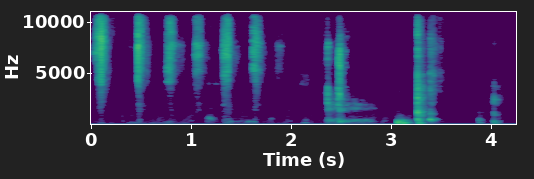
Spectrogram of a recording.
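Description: Toothbrush bristles being flicked to spatter white acrylic paint: a faint, crisp flick about three times a second. Near the end a scratchier rustle and a few louder knocks of handling.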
